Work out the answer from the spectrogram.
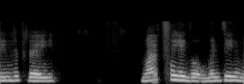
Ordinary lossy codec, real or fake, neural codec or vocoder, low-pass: none; fake; codec, 16 kHz, 0.5 kbps, FreqCodec, smaller model; none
